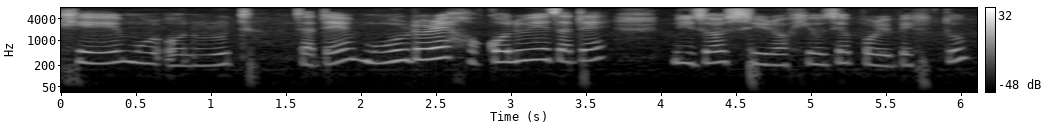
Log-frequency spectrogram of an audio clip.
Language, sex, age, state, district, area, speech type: Assamese, female, 18-30, Assam, Biswanath, rural, spontaneous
